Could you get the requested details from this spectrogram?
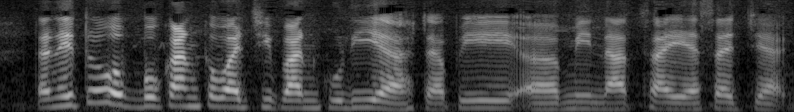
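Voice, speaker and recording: In a German accent, the voice comes through dry and close with no echo, over a quiet background. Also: woman. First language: German (speaking Indonesian). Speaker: literary critic and lecturer. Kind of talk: interview. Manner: hesitant, many fillers.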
